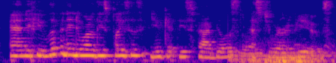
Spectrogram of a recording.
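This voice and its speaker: Audible room echo and noticeable background noise accompany a woman with an American accent and lively intonation. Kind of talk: casual vlog narration. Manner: animated.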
